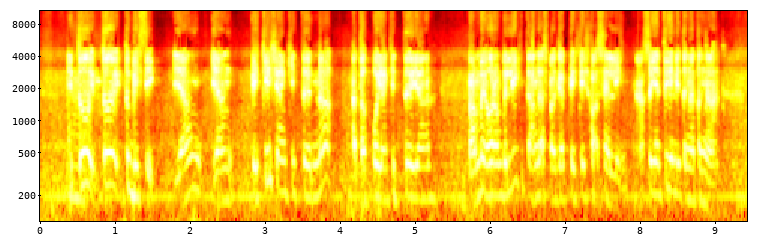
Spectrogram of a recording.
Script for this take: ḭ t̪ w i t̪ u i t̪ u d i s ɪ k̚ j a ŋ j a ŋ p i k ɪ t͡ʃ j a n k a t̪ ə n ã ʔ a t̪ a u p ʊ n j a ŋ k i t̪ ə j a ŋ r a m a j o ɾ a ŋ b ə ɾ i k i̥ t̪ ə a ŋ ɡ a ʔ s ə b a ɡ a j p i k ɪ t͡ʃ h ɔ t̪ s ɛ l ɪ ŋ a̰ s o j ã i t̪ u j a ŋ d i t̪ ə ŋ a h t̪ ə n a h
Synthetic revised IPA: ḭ t̪ u i t̪ u i t̪ u b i s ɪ k̚ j a ŋ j a ŋ p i k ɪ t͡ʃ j a ŋ k i t̪ ə n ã ʔ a t̪ a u p ʊ n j a ŋ k i t̪ ə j a ŋ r a m a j o ɾ a ŋ b ə l i k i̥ t̪ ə a ŋ ɡ a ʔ s ə b a ɡ a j p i k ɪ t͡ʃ h ɔ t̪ s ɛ l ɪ ŋ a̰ s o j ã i t̪ u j a ŋ d i t̪ ə ŋ a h t̪ ə ŋ a h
